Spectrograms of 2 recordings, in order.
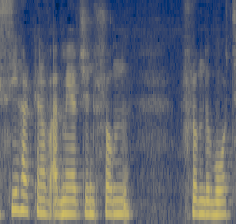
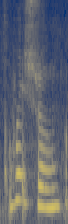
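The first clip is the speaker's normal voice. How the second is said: usual speaking voice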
